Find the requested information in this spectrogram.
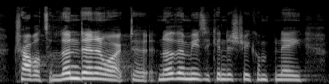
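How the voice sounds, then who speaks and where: This woman's voice is fairly high, with a bright, sharp tone. She speaks at a very fast pace. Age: 20s. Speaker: church ministry worker. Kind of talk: panel discussion.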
